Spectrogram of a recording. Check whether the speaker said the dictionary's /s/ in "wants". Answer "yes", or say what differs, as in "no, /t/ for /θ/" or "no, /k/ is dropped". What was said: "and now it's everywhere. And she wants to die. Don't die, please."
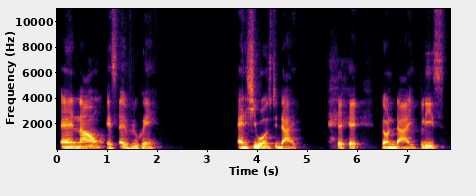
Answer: yes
